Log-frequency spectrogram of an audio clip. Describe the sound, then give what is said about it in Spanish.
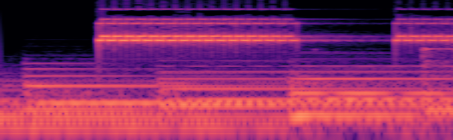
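A mobile phone ringtone plays a short electronic melody of sustained, bright synthetic tones stepping between a few held pitches, loud and alone without any voices. “El teléfono de Kyle comenzó a sonar.”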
